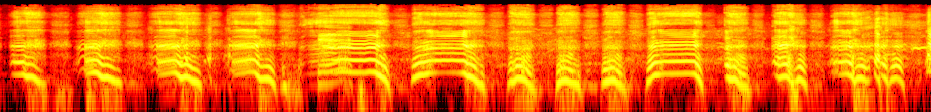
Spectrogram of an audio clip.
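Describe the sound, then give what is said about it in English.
A voice imitates a secret agent's heavy sexual panting and whimpering from a slow-motion film scene: a rapid, steady series of breathy, pitched gasps and moans, loud, continuing throughout with no speech. “And the only thing you hear is his heartbeat and his aggressively, increasingly more and more sexual panting.”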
